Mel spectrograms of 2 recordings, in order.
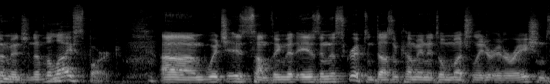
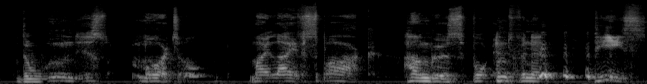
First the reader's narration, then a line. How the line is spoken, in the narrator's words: Megatron weakly says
